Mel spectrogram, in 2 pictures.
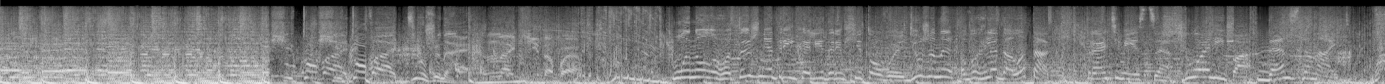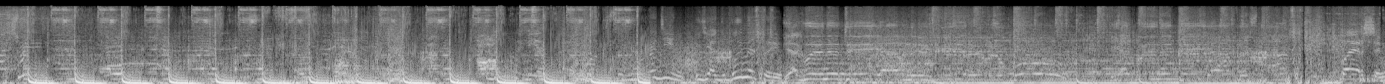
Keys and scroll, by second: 2.6 Page_Down, 20.3 Page_Down.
